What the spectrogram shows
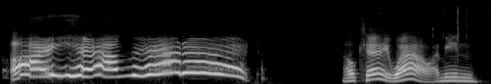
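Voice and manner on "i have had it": high, loud, long-drawn howl; fed-up wail. Acted. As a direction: stretch every word into a huge exasperated cry. Acted fed-up outburst.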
